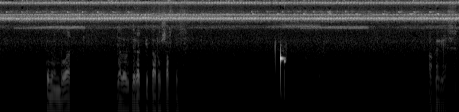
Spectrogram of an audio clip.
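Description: A middle-aged man speaks quietly, close by.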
